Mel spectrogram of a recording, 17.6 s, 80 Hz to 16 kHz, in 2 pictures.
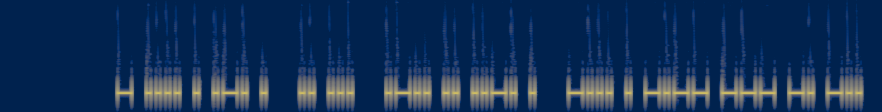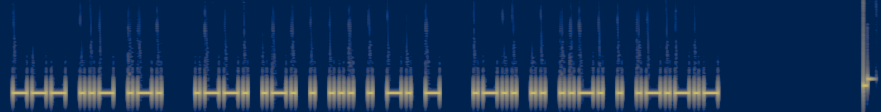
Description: Morse code, heard as a keyed tone, about 25 wpm, 700 Hz. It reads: THERE IS LIFE BEYOND OUR PRESENT LIFE.
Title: Sentences from Top 1000 Words - Review Part 6 - 25wpm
